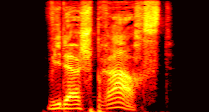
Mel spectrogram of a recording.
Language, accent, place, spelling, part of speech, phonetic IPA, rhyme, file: German, Germany, Berlin, widersprachst, verb, [ˌviːdɐˈʃpʁaːxst], -aːxst, De-widersprachst.ogg
- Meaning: second-person singular preterite of widersprechen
